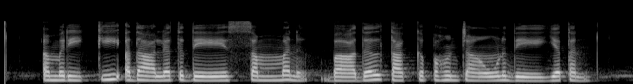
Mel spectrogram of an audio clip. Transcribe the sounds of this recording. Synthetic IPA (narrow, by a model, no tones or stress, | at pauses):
əmɾiːkiːʔəd̪aːlət̪d̪eːsəmːənbaːd̪əlt̪əkpəɦʊ̃ɲt͡ʃaːʊɳd̪eːjət̪ən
